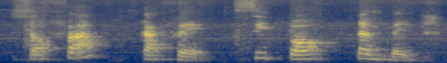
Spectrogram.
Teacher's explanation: A sílaba tônica é sempre a última. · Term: oxítona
